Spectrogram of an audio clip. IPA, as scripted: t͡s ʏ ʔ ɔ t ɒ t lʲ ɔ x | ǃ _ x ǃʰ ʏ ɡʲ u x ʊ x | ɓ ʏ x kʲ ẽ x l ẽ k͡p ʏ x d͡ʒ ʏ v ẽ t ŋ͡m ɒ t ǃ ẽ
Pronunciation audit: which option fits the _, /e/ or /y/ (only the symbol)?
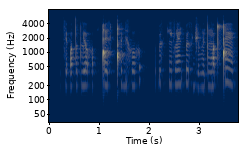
e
